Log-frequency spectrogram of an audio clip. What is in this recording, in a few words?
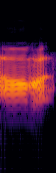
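"armor", English, UK; Target; DCS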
